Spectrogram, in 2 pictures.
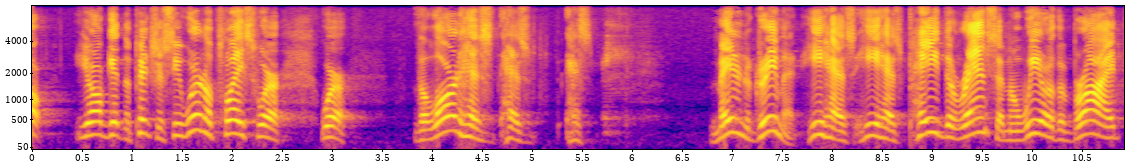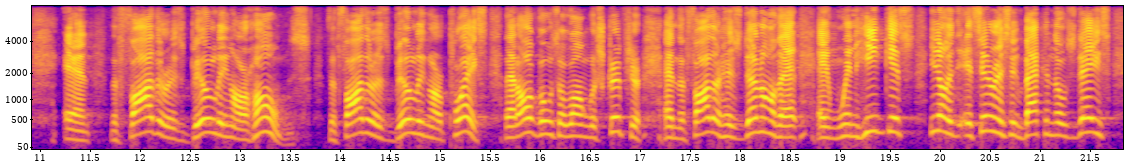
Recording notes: Audio podcast from Grace Church on 7-23-2023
